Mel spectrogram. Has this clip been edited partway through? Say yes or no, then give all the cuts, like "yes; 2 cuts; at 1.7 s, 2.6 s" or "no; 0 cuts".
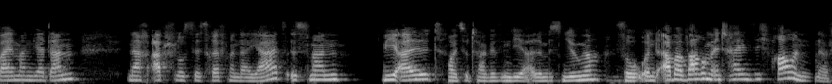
yes; 2 cuts; at 4.5 s, 6.1 s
